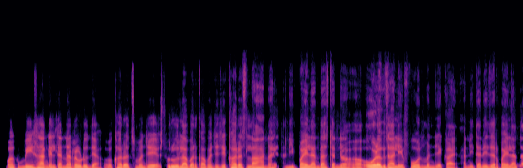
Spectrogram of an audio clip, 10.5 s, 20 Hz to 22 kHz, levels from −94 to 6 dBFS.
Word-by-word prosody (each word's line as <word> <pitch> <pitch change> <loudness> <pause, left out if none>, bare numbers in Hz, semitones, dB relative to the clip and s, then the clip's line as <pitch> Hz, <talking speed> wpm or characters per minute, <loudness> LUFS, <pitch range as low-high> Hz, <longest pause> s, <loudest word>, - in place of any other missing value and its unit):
मग 125 +1 0 0.2
मी 135 0 +2
सांगेल 135 0 0
त्यांना 135 0 0
रडू 130 +1 +2
द्या.अ, 115 0 -6
खरंच 125 -3 0
म्हणजे 115 +1 -1 0.2
सुरूला 125 -2 +2
बरं 120 +3 -1
का 115 -2 -2
म्हणजे 110 0 -5
जे 115 0 -3
खरंच 120 -1 +3
लहान 110 -1 0
आहेत 110 0 -4
आणि 115 +1 -4
पहिल्यांदाच 120 0 +2
त्यांना 120 -2 -2
अ, 110 -2 -4 0.2
ओळख 120 +1 +8
झाली 115 -1 +1
फोन 120 -1 +1
म्हणजे 110 -1 -3
काय 100 -3 -3 0.2
आणि 115 +2 -7
त्याने 125 0 -1
जर 125 0 0
पहिल्यांदा 120 0 -2
120 Hz, 165 wpm, -22 LUFS, 115-125 Hz, 0.2 s, ओळख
